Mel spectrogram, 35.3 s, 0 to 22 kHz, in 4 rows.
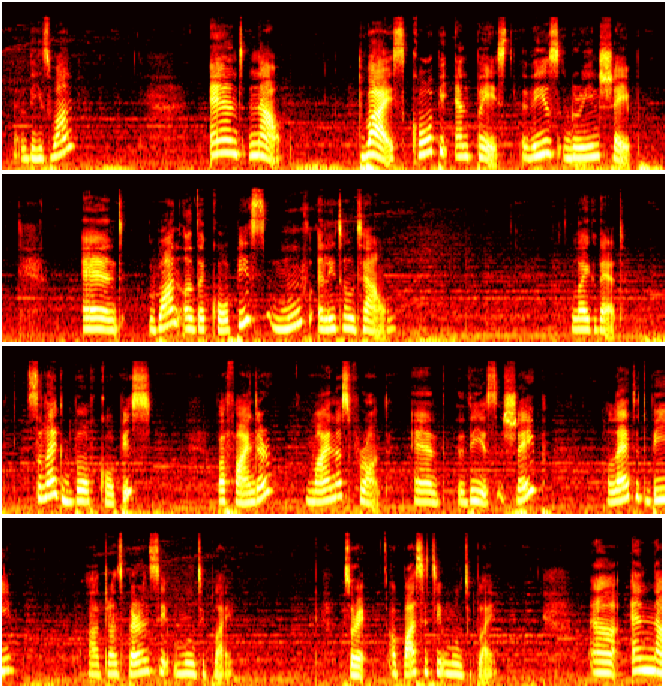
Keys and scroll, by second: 8.6 ctrl+c, 9.2 ctrl+f, 9.8 ctrl+c, 10.5 ctrl+f.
